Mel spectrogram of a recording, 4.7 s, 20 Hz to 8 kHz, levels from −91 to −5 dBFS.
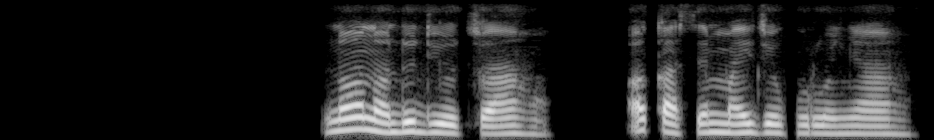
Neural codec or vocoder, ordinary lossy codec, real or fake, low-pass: none; none; real; 7.2 kHz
